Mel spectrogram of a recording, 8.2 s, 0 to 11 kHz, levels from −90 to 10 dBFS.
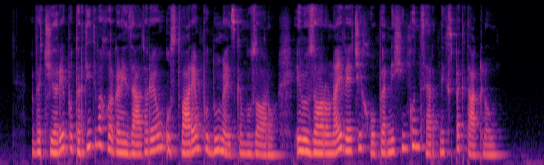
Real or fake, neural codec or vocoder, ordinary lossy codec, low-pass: real; none; none; 9.9 kHz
